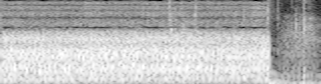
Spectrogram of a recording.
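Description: Playback of an outdoor field recording: a steady hiss of wind and road traffic noise that remains after noise reduction and normalizing, cutting off suddenly near the end when playback stops.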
